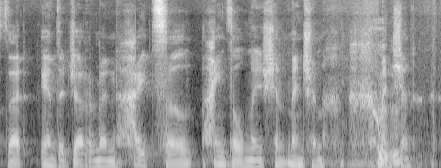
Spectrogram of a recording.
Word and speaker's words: Heinzelmännchen: that, and the German Heinzelmännchen. I cannot speak German in English accent. It's hard. Because I actually know how to, it needs to be pronounced. Understandable. Heinzelmännchen.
